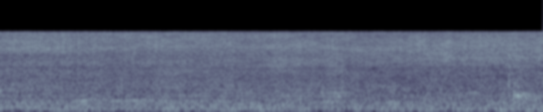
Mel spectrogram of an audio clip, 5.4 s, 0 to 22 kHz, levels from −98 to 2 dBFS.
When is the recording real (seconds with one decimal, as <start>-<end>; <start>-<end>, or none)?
0.0-1.0; 4.2-5.4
